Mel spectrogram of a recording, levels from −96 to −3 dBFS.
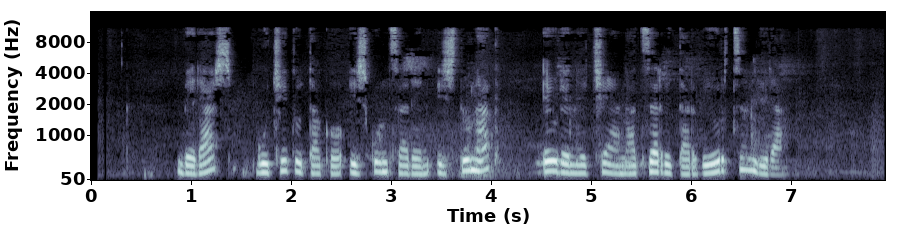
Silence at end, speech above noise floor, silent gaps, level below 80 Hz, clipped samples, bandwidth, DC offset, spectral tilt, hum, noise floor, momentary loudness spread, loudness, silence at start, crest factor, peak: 1 s; 34 dB; none; -68 dBFS; under 0.1%; 11.5 kHz; under 0.1%; -5.5 dB/octave; none; -55 dBFS; 8 LU; -22 LUFS; 0.85 s; 16 dB; -6 dBFS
